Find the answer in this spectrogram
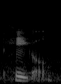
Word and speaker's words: Pagel: City Manager's Office, Pagel. It sounds like bagel, but with a P.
